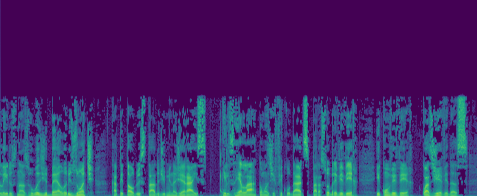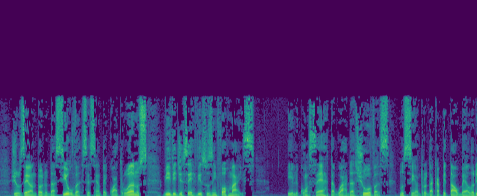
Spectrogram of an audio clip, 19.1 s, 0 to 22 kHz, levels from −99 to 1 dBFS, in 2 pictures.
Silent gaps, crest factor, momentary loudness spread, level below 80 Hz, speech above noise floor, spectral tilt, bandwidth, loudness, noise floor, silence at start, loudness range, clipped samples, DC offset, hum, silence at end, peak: none; 22 dB; 9 LU; -48 dBFS; 40 dB; -4 dB/octave; 11.5 kHz; -24 LUFS; -64 dBFS; 0 s; 3 LU; under 0.1%; under 0.1%; none; 0 s; -2 dBFS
